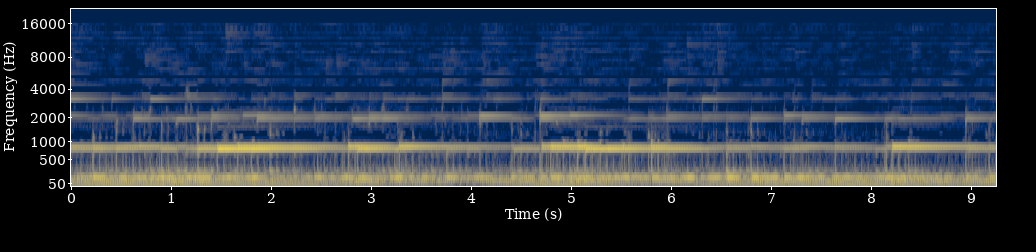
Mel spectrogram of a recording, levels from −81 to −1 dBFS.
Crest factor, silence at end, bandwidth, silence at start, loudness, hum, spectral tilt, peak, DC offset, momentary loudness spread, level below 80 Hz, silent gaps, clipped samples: 16 dB; 0 s; 15.5 kHz; 0 s; -23 LUFS; none; -7 dB/octave; -8 dBFS; under 0.1%; 11 LU; -38 dBFS; none; under 0.1%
